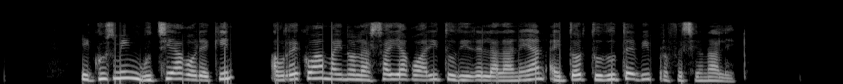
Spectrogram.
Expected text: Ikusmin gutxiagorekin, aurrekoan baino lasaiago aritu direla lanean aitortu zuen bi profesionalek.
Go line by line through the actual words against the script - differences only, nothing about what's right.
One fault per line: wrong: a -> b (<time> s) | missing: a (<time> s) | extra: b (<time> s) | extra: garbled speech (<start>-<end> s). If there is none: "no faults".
wrong: zuen -> dute (6.1 s)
